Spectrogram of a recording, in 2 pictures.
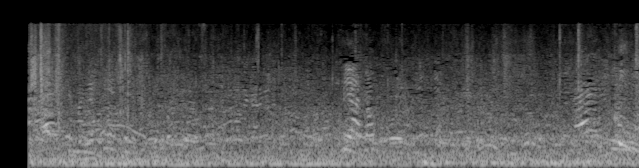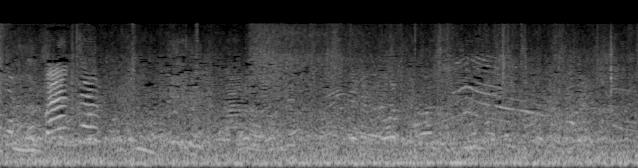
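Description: A large crowd of people talks and shouts outdoors.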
